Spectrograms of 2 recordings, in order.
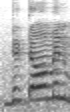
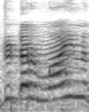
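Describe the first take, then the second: First: The last syllable sounds like 'min'. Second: The last syllable sounds like 'mine'. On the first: The speaker calls it right. "डिटरमिन बोला जाएगा" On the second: The speaker calls it wrong. "तो भाई डिटरमाइन नहीं होता है"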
